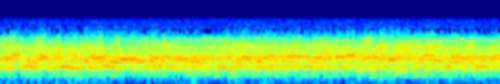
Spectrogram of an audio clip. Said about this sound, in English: But the crowd will not be moved. Their frenzied, hysterical shouts are filling the square with a mighty roar of fury, and they're stoning Savonarola now, all turned against the man that they once loved and revered.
